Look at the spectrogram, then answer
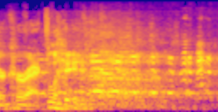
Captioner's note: audience laughing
